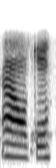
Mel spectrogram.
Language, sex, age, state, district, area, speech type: Tamil, female, 30-45, Tamil Nadu, Thanjavur, urban, conversation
